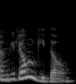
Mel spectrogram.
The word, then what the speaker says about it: Gyeonggi-do: Jun-su was born December 15th, 1986 in Gyeonggi-do? – Yeah, Gyeonggi-do.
